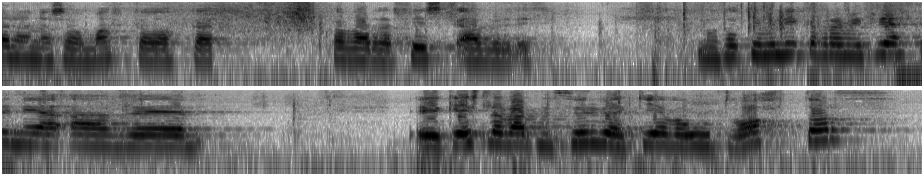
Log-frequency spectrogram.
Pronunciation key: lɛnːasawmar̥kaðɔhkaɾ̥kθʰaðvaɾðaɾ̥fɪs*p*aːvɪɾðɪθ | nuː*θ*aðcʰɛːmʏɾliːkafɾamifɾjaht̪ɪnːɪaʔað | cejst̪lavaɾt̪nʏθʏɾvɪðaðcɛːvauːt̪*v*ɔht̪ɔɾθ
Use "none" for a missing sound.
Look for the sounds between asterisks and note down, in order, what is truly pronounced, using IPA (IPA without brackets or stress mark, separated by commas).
k, θ, v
